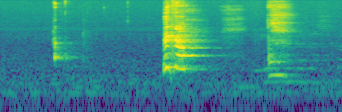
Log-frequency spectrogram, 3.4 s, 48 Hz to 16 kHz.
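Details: Young child with hiccups after dinner (broccoli, pasta, sausage), recorded November 2010 on a Flip Video camcorder: three abrupt, short voiced catches about a second apart in a quiet room.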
